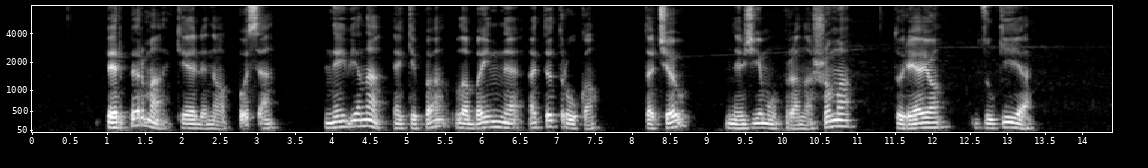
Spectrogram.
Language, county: Lithuanian, Alytus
